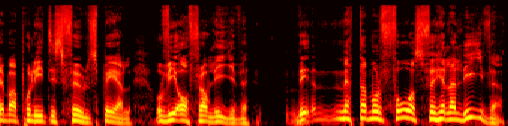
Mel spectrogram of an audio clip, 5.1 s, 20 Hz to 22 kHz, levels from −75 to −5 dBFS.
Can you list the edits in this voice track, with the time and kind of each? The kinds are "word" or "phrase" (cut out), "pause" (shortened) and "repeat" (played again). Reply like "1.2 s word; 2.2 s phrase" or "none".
2.1 s word; 3.1 s phrase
